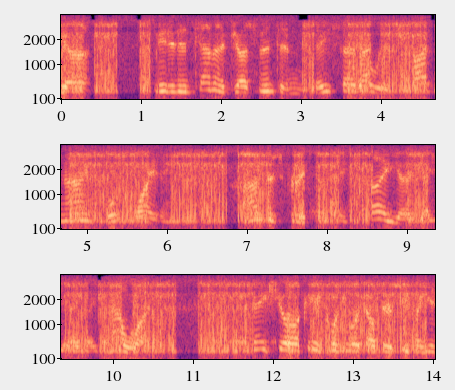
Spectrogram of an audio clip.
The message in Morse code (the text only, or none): none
